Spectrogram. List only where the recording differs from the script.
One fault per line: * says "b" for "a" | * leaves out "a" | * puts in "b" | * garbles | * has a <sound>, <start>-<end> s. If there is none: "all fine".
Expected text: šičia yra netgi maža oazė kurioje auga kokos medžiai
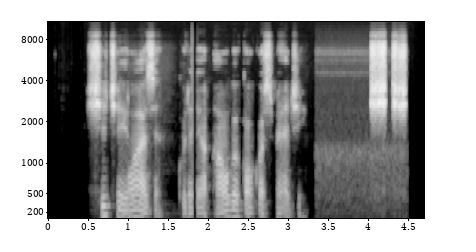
* leaves out "yra netgi maža"
* has a dropout, 1.8-1.9 s
* has a laugh, 4.0-4.5 s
